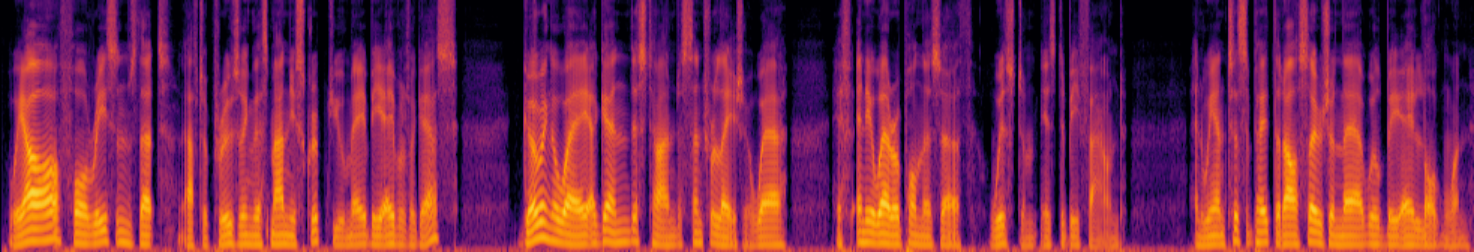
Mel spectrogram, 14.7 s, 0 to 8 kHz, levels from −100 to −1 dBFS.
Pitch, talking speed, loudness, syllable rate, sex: 105 Hz, 185 wpm, -21 LUFS, 5.6 syllables/s, male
